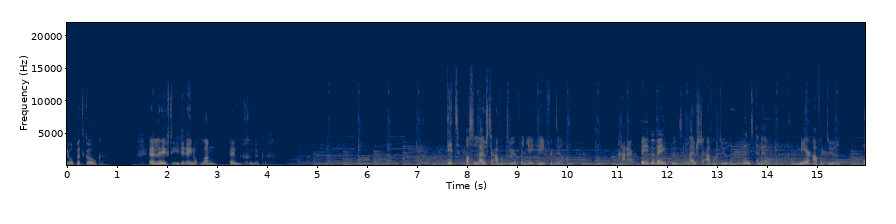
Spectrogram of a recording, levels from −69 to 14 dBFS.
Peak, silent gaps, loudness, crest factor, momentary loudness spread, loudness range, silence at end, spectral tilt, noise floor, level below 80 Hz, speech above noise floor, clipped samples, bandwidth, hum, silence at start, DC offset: -12 dBFS; 0.90-1.28 s; -33 LUFS; 20 dB; 16 LU; 11 LU; 0 s; -5 dB/octave; -54 dBFS; -50 dBFS; 23 dB; under 0.1%; 16.5 kHz; none; 0 s; under 0.1%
